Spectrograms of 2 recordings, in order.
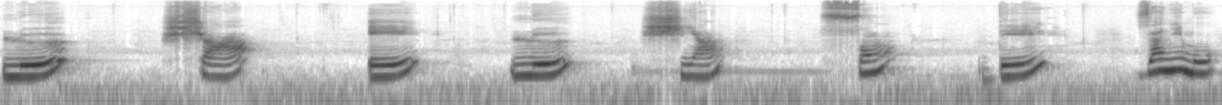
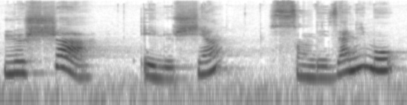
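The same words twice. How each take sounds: First: One word at a time, long pauses between; word-by-word reading. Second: Sentence read in short connected groups; repeated in phrases. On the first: Teacher reading the sentence for beginners, word by word. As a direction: spell out the sentence word by careful word. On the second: Teacher repeats the sentence for beginners, in short phrases. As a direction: repeat it phrase by phrase, brief pauses between. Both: Shown as a demonstration. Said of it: "Je répète".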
